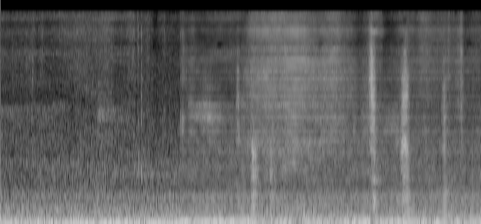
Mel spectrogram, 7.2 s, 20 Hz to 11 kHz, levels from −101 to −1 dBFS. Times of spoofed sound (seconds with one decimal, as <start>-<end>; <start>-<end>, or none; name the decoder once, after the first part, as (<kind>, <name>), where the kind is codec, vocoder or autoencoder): 2.7-7.2 (vocoder, Vocos)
